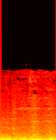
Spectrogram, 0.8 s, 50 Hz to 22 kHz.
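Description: Train running in Red Dead Redemption 2, slowing as it passes through a station; a steady low rumble of rolling wheels with faint rhythmic thumps, heard alone.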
